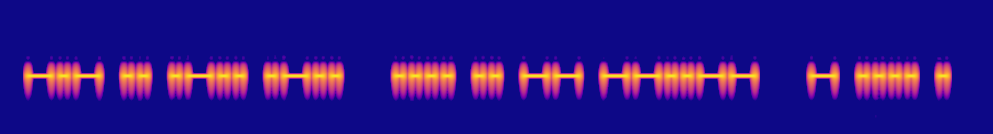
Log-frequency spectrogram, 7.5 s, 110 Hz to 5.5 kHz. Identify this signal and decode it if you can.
Morse code, heard as a keyed tone, about 20 wpm, 600 Hz. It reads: KILL HIM, THE
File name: the old man and the sea part 2 20wpm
